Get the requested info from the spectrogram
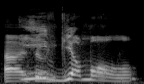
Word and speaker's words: Yves Guillemot: I'm just telling you how to correctly pronounce his name. Yves Guillemot.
